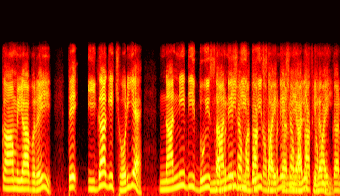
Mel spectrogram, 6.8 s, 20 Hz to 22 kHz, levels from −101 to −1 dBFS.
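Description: Opus voice compression runs throughout the speech: nothing sounds above about 8.5 kHz, and the coarse SILK coding, consistent with roughly 12 kbps, leaves it plainly muffled and slightly hoarse. From 1.93 to 3.85 s, just after "कामयाब रेही ते", a drift correction step plays the audio 6.3% fast, raising pitch 106 cents before snapping back, likely a clock-matching buffer adjustment. From 4.20 s to the end, a doubled audio track adds a dry copy about as loud, trailing by roughly a second and starting abruptly, likely from a second capture path.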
